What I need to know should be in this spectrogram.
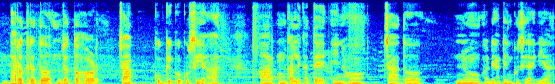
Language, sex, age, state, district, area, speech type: Santali, male, 30-45, West Bengal, Purba Bardhaman, rural, spontaneous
